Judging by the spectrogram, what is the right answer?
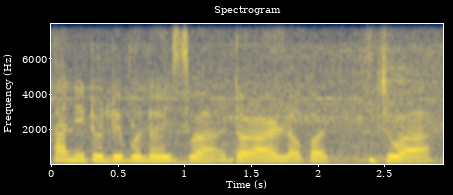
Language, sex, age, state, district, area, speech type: Assamese, female, 18-30, Assam, Kamrup Metropolitan, urban, spontaneous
